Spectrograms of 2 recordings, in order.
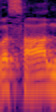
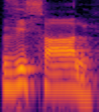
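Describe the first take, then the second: First: The first vowel is an 'a' sound. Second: The first vowel is an 'i' sound. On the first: The speaker calls it wrong. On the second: The speaker calls it right.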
